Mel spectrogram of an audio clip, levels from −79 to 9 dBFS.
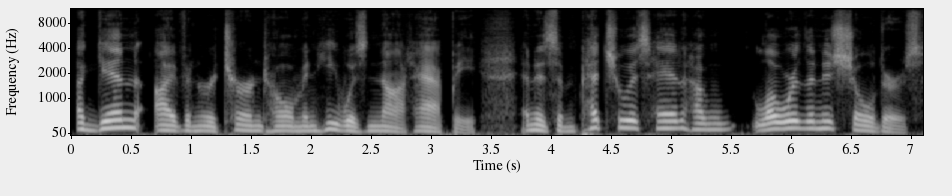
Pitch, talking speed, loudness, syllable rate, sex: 140 Hz, 150 wpm, -18 LUFS, 4.2 syllables/s, male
